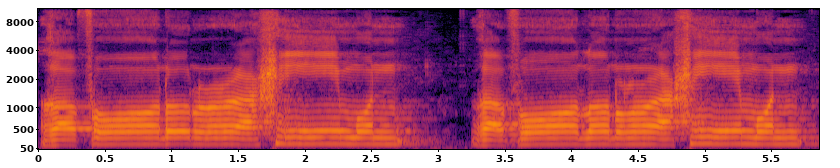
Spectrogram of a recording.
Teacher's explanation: maka tanwin dilebur ke huruf ra tanpa ditahan dan tanpa disertai dengan guna. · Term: tanwin bertemu dengan huruf ra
